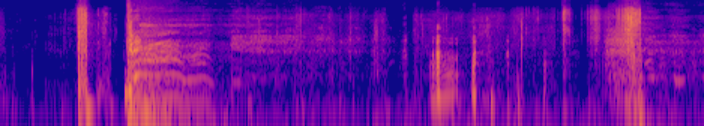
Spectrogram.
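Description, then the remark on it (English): A stiff hard-paper tampon wrapper being torn open: sharp crackling rips and crinkles come in several uneven bursts, with a loud tear near the start and another toward the end. “But then the worst part is it's not like a nice plastic opening one. Like, you can just sort of gently, like, quietly open it. It's like hard paper.”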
